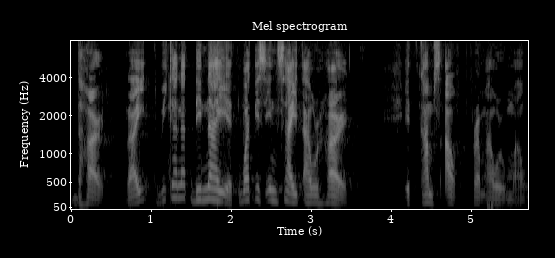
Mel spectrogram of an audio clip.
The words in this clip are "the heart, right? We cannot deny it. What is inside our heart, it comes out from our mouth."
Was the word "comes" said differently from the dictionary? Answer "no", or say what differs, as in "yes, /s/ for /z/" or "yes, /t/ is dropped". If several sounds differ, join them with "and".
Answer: yes, /s/ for /z/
